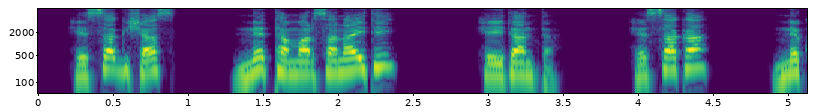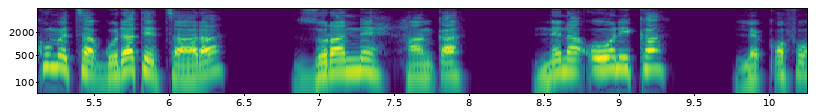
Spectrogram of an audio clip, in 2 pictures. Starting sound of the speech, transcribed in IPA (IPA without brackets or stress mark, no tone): h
